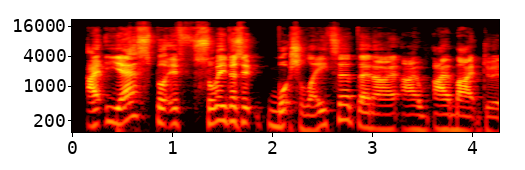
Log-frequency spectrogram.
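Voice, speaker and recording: This man has a northern English accent and a fairly high pitch, with a bright, sharp tone and lively intonation. The recording is very clean, with a silent background. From northern England, Yorkshire near Oldham/Huddersfield. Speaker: GeoGuessr streamer. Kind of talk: casual live stream chat. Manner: halting, many fillers and restarts.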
